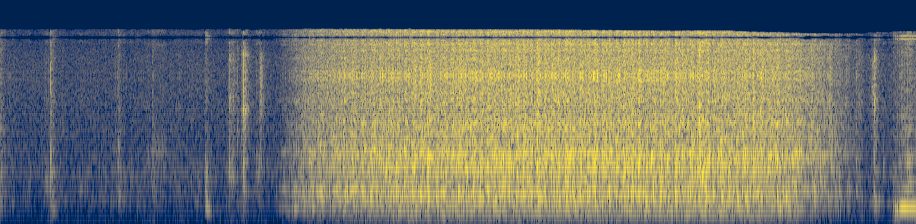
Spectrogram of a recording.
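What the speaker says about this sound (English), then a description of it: "we're going to baste that collar from the notch to the end of the collar. A long stitch." A sewing machine bastes a shirt collar with a long stitch, starting after a few clicks and knocks, then running in one loud, continuous whirring burst for about five seconds before stopping.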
